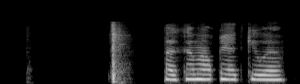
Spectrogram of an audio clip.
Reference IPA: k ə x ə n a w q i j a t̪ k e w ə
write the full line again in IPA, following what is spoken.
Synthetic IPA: p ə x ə m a w q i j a t̪ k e w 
